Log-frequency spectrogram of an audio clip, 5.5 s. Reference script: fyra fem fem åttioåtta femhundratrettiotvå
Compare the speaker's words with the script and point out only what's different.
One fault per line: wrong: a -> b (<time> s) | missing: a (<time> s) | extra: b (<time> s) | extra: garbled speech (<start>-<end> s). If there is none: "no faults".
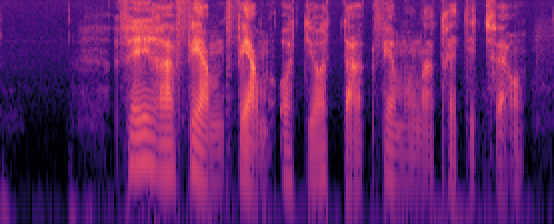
no faults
